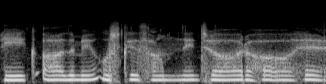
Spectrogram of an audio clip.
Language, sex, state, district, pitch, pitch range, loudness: Hindi, female, Haryana, Rohtak, 210 Hz, 205-215 Hz, -13 LUFS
